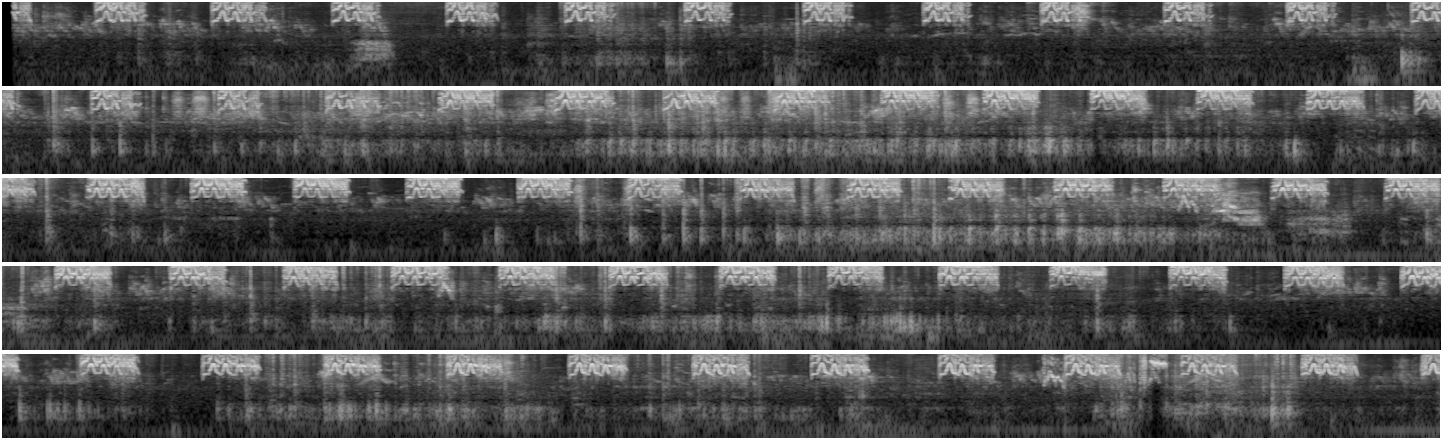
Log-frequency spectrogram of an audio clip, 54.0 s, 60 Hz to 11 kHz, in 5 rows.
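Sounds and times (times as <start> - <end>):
nestlings begging calls: 0.1 - 53.9.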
